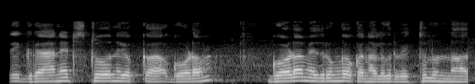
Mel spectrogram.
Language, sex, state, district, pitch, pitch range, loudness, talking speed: Telugu, male, Telangana, Mahabubabad, 140 Hz, 130-155 Hz, -18 LUFS, 140 wpm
